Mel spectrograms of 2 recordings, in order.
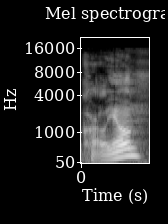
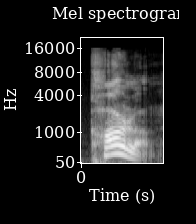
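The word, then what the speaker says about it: Corleone: like I messed up I mispronounced Dawn V2 carleone as Don Vito Carlo for two episodes of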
